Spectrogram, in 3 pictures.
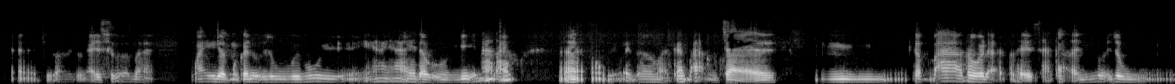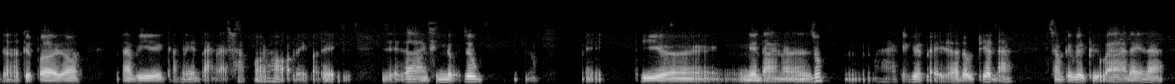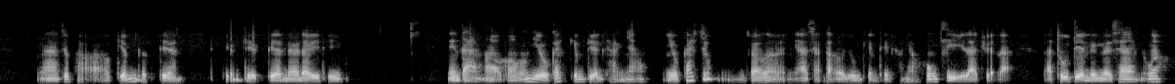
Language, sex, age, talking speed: Vietnamese, male, 20-39, 225 wpm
